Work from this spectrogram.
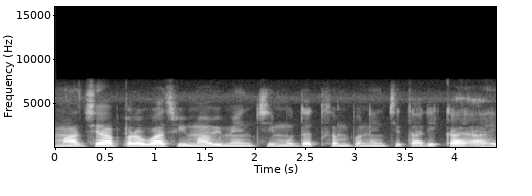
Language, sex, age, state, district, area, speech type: Marathi, male, 18-30, Maharashtra, Amravati, urban, read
